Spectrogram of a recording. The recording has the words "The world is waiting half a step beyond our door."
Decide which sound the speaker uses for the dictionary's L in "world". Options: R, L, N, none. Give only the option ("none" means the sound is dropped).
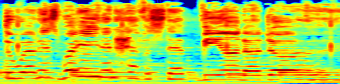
none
